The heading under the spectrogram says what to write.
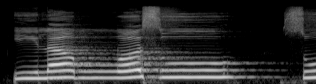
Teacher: maka Sin dipanjangkan dua harakat · ke huruf ro ilar ro R nya dibaca secara tafkhim karena ro berharakat di atas yaitu harakat fathah maka ro dibunyikan dengan tebal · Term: Mad thii ziri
